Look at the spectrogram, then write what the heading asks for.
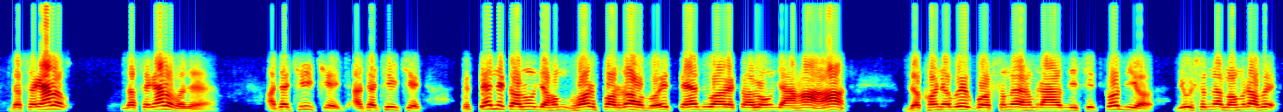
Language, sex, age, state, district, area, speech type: Maithili, male, 60+, Bihar, Samastipur, urban, conversation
